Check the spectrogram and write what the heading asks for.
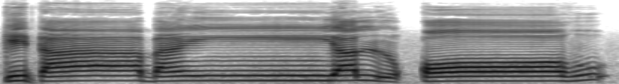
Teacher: تا کھڑا زبر تا، یہ کھڑی زبر ہے کھڑی حرکات میں سے۔ با دو زبر بن، تنوین اور تنوین کے بعد آ گیا یا حروف یرملون میں سے، یہاں ادغام مع الغنہ کا قاعدہ، یعنی ہم غنہ کر کے پڑھیں گے۔ اور لام ساکن ہے، قاف کے اوپر کھڑا زبر ہے، لمبا کر کے پڑھیں گے۔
